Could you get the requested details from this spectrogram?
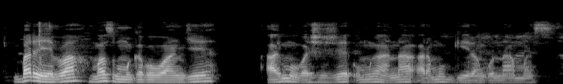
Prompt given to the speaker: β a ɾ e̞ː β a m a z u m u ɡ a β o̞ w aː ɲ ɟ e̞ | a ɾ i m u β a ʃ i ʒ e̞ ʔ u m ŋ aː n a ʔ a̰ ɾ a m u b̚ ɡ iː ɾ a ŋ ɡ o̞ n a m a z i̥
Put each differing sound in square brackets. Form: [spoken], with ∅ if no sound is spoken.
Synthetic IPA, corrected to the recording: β a ɾ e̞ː β a m a z u m u ɡ a β o̞ w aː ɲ ɟ e̞ | a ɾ i m u β a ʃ i ʒ e̞ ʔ u m ŋ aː n a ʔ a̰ ɾ a m u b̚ ɡ iː ɾ a ŋ ɡ o̞ n a m a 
